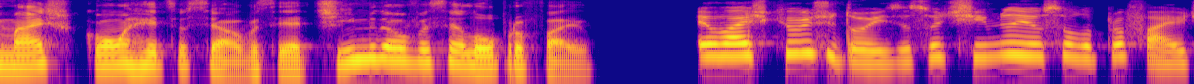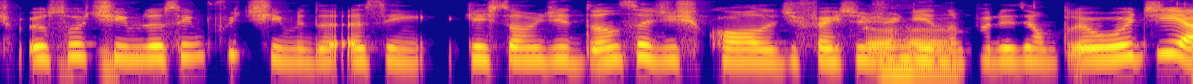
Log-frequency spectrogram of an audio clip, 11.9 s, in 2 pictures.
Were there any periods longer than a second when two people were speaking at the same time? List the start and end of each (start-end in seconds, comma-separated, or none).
none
